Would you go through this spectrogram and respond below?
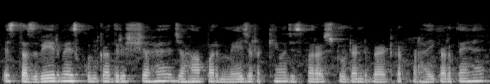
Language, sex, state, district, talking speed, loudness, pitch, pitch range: Hindi, male, Uttar Pradesh, Lalitpur, 230 wpm, -19 LUFS, 135 Hz, 125-140 Hz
